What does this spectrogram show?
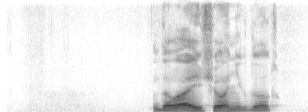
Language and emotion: Russian, neutral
